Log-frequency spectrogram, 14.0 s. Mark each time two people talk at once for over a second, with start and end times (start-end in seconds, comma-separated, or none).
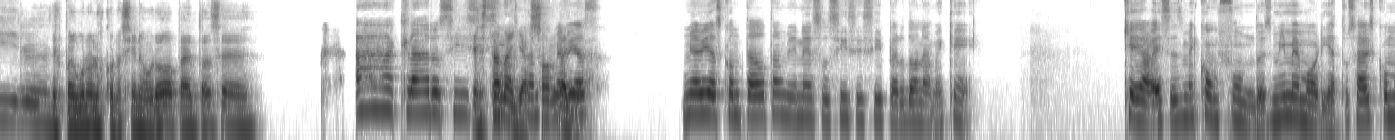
4.7-6.0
